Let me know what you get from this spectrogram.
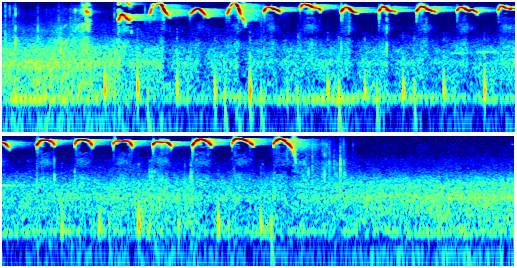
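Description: A bird's close, high, thin chirping call: about twenty quick arched notes, some three a second, starting about a second in and stopping abruptly about eight seconds in.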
